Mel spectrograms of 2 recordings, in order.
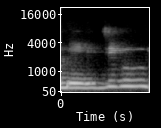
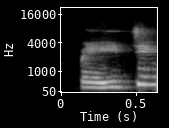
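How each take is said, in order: First: "Beijing" with voiced b and j; wrong reading. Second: "Beijing" corrected to pei-ching; Mandarin pronunciation. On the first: Quoting a friend's mistake, spelling pronunciation. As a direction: say "Beijing" as it is spelt. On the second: Correcting a friend's reading, Mandarin pronunciation. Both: Shown as a demonstration. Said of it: "bukan Beijing".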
